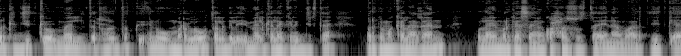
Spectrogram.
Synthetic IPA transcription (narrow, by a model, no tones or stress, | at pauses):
mɐrkʰɐt͡ʃɪd̪̚kʰɐmɛːld̪ɐd̪kʰɐʔɪ̰nuːmɐrlɔːʊt̪ʰɐlɐɡɐlɛ̰jɛmɛːlkʰɐlakʰɐlɐt͡ʃɪr̥t̪ʰa | mɐrkʰɐmɐkʰɐlɐɑqɑːnɪn | wɐlaːjɛmɐrkʰaːsjaːŋkʰʊħas̬uːs̬t̪ʰaːɪnaːma̰ːɾt̪d͡ʒɪd̪̚kʰɐ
